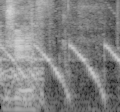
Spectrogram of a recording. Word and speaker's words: GIF: Like, the creator of it has repeatedly said it's pronounced Jif in their internal developer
